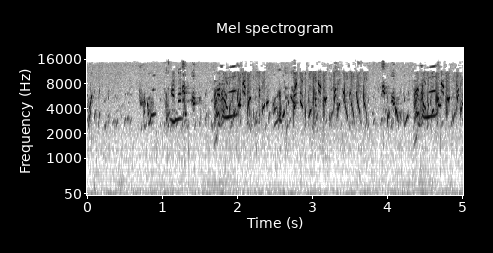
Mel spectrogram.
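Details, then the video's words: Kept female goldfinch singing a continuous, varied high twitter, mixing liquid chirps with tight buzzy rattles as she responds to surrounding sounds; faint background hiss. "Solutions to keep your goldfinch healthy and singing with strong stimulation"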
